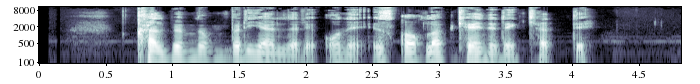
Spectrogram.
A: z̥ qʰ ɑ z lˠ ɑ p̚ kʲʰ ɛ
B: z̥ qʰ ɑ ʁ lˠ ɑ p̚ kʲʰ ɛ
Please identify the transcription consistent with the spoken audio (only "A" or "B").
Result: B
